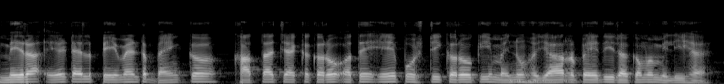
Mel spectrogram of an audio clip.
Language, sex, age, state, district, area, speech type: Punjabi, male, 30-45, Punjab, Fatehgarh Sahib, rural, read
